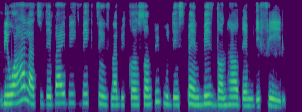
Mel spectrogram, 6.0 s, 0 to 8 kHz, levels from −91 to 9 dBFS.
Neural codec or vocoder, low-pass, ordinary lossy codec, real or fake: none; 7.2 kHz; none; real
